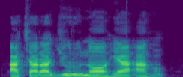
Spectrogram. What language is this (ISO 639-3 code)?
ibo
